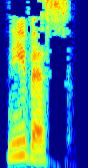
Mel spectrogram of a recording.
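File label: "naevus", British English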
